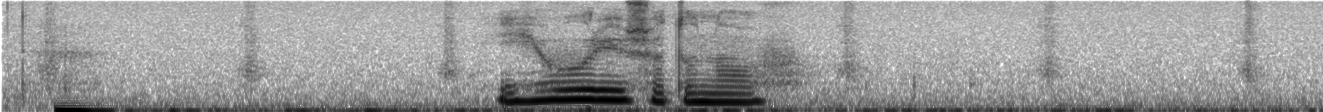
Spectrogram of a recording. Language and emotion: Russian, sad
